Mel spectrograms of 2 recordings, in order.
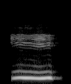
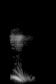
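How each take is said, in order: First: The tone stays high, level and long. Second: The tone is short, sharp and falling. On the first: "No sería un I" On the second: "un tono corto y tajante"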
